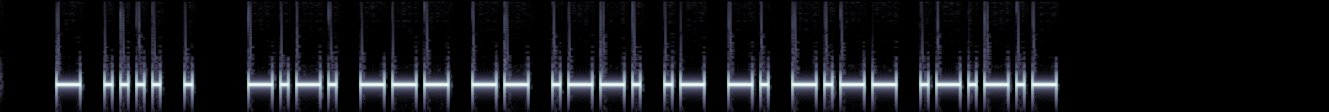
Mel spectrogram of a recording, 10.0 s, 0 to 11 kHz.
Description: Morse code, heard as a keyed tone, about 20 wpm, 700 Hz. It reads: THE COMPANY.
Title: Sentences with 8-Word Phrases - 20wpm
